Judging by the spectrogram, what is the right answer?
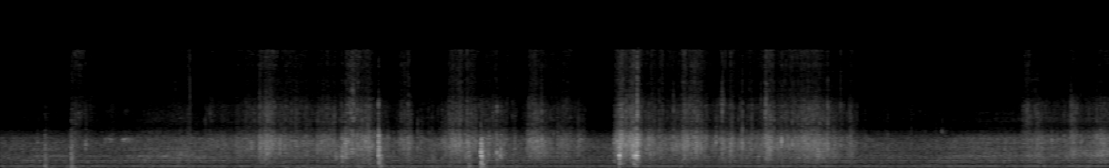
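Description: Plastic bubble wrap rustling and crinkling as it is spread out and handled, with a few sharp clicks and knocks as a circuit board is moved onto it, the loudest a double click about six seconds in. A steady background hum runs underneath.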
